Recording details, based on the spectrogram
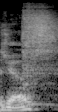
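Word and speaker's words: DJO: It's Yeah, but it's pronounced Joe.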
